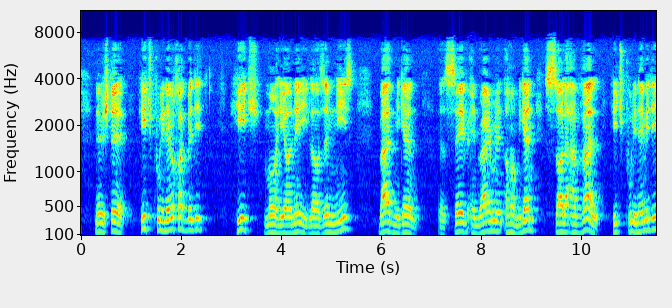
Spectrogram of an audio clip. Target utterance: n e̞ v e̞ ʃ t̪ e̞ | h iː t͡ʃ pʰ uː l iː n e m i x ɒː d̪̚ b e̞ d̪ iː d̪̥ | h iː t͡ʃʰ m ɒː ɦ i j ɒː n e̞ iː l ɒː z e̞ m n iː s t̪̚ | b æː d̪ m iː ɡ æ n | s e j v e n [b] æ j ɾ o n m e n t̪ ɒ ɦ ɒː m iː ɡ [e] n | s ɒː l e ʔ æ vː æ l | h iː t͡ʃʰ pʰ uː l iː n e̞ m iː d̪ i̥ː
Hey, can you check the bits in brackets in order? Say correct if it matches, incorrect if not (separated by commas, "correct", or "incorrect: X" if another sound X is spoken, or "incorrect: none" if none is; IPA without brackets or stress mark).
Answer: incorrect: v, incorrect: æ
